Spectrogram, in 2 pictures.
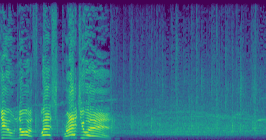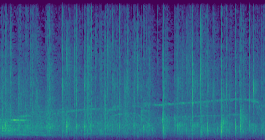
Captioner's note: applause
